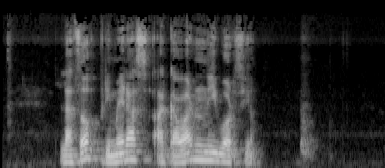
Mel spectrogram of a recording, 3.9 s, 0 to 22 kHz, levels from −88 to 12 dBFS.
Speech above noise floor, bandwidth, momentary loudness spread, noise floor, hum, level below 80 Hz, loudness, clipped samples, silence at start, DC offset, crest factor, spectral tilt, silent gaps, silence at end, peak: 49 dB; 16 kHz; 11 LU; -64 dBFS; none; -52 dBFS; -15 LUFS; under 0.1%; 0.6 s; under 0.1%; 18 dB; -4.5 dB/octave; none; 0.75 s; 0 dBFS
